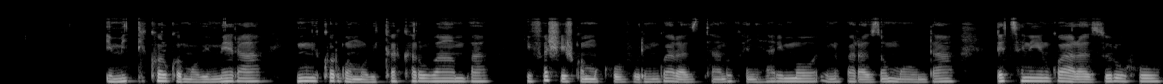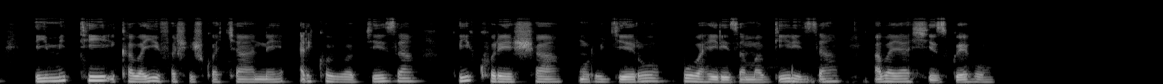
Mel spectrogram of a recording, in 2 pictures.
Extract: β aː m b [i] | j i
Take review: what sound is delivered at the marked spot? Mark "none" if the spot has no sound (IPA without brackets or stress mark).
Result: a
